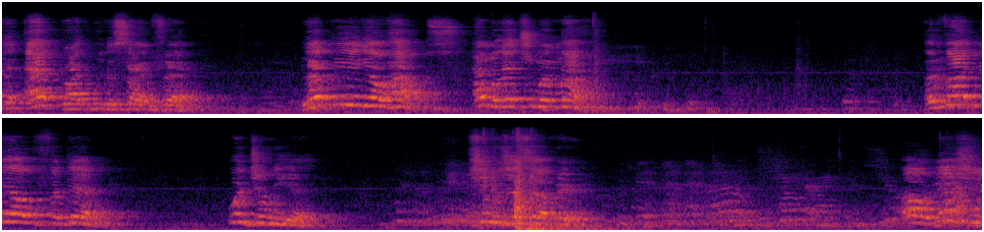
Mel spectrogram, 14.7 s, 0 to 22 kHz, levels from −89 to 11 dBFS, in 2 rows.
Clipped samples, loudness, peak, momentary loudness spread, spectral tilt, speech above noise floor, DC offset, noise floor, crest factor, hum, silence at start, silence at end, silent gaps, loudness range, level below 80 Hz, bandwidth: under 0.1%; -29 LUFS; -8 dBFS; 21 LU; -4.5 dB/octave; 25 dB; under 0.1%; -53 dBFS; 22 dB; none; 0 s; 0 s; none; 6 LU; -48 dBFS; 15.5 kHz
